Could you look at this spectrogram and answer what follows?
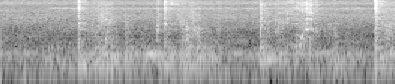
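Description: Yogurt masala for a dahi katla fish curry sizzling in a pan while being stirred, with a steady hiss and several sharp scrapes of the ladle at irregular intervals; no talking.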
